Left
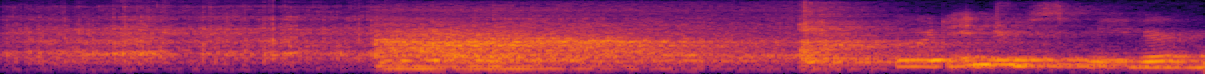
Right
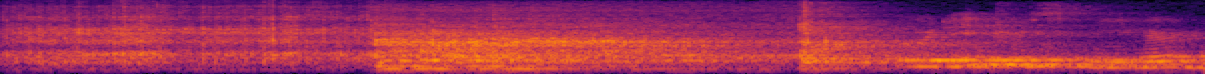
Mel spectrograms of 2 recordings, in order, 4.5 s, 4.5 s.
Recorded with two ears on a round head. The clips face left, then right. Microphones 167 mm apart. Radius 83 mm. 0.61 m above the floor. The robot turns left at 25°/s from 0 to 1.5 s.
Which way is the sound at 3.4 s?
35° left (ahead or behind).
